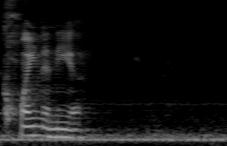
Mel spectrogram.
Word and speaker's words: Koinonia: Koinonia. Sounds like I feel like I want to spell it like quinoa. QUINEA or wait, EA, yeah. No. QUIN. Can you say the word again? Koinonia.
